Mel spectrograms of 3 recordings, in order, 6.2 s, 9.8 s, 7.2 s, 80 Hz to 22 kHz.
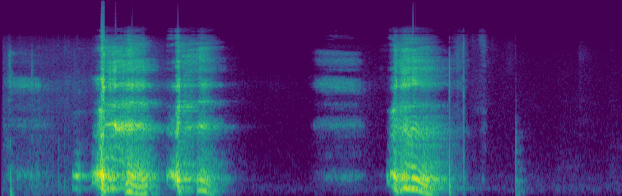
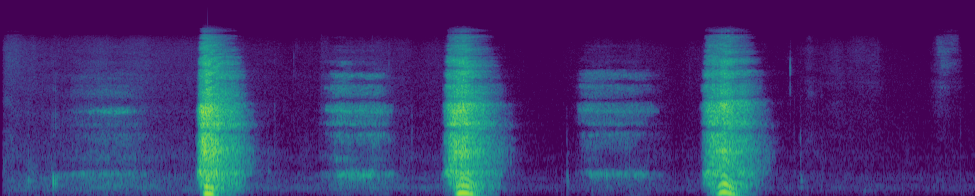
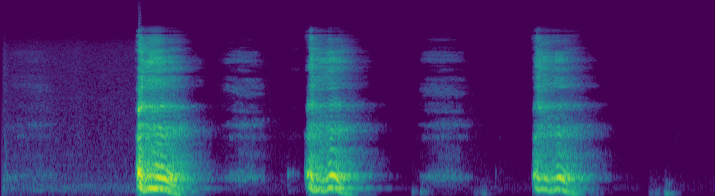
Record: {
  "cough_length": "6.2 s",
  "cough_amplitude": 32768,
  "cough_signal_mean_std_ratio": 0.37,
  "exhalation_length": "9.8 s",
  "exhalation_amplitude": 26623,
  "exhalation_signal_mean_std_ratio": 0.26,
  "three_cough_length": "7.2 s",
  "three_cough_amplitude": 32768,
  "three_cough_signal_mean_std_ratio": 0.31,
  "survey_phase": "beta (2021-08-13 to 2022-03-07)",
  "age": "45-64",
  "gender": "Male",
  "wearing_mask": "No",
  "symptom_none": true,
  "smoker_status": "Ex-smoker",
  "respiratory_condition_asthma": false,
  "respiratory_condition_other": false,
  "recruitment_source": "REACT",
  "submission_delay": "1 day",
  "covid_test_result": "Negative",
  "covid_test_method": "RT-qPCR"
}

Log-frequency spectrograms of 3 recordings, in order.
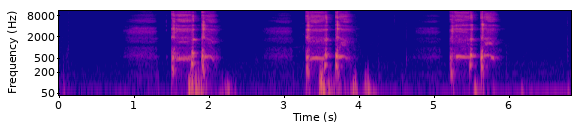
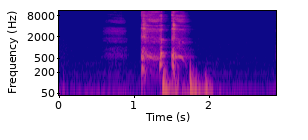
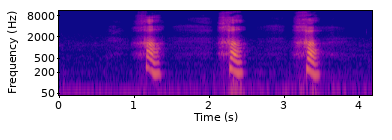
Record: {
  "three_cough_length": "6.8 s",
  "three_cough_amplitude": 5940,
  "three_cough_signal_mean_std_ratio": 0.39,
  "cough_length": "2.9 s",
  "cough_amplitude": 5722,
  "cough_signal_mean_std_ratio": 0.38,
  "exhalation_length": "4.2 s",
  "exhalation_amplitude": 9406,
  "exhalation_signal_mean_std_ratio": 0.3,
  "survey_phase": "beta (2021-08-13 to 2022-03-07)",
  "age": "45-64",
  "gender": "Female",
  "wearing_mask": "No",
  "symptom_cough_any": true,
  "symptom_runny_or_blocked_nose": true,
  "symptom_fatigue": true,
  "symptom_headache": true,
  "smoker_status": "Never smoked",
  "respiratory_condition_asthma": false,
  "respiratory_condition_other": false,
  "recruitment_source": "Test and Trace",
  "submission_delay": "2 days",
  "covid_test_result": "Positive",
  "covid_test_method": "RT-qPCR",
  "covid_ct_value": 22.0,
  "covid_ct_gene": "ORF1ab gene",
  "covid_ct_mean": 22.2,
  "covid_viral_load": "51000 copies/ml",
  "covid_viral_load_category": "Low viral load (10K-1M copies/ml)"
}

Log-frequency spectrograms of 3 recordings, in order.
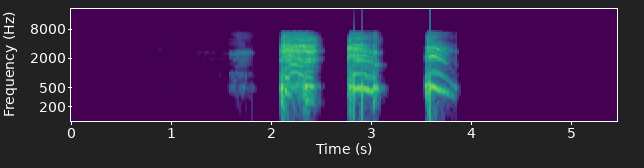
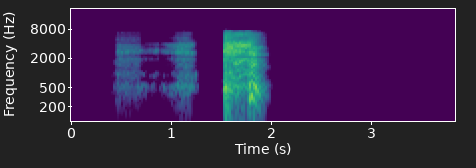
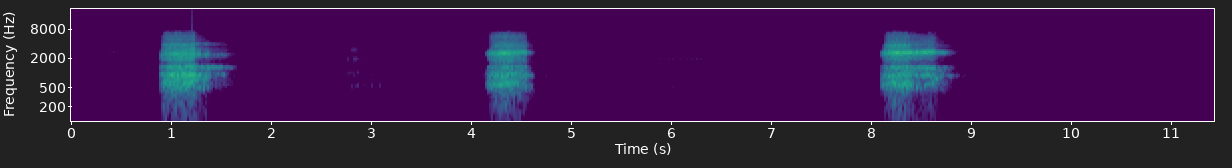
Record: {
  "three_cough_length": "5.5 s",
  "three_cough_amplitude": 29177,
  "three_cough_signal_mean_std_ratio": 0.33,
  "cough_length": "3.8 s",
  "cough_amplitude": 30421,
  "cough_signal_mean_std_ratio": 0.27,
  "exhalation_length": "11.4 s",
  "exhalation_amplitude": 9190,
  "exhalation_signal_mean_std_ratio": 0.28,
  "survey_phase": "beta (2021-08-13 to 2022-03-07)",
  "age": "18-44",
  "gender": "Male",
  "wearing_mask": "No",
  "symptom_cough_any": true,
  "symptom_fatigue": true,
  "smoker_status": "Current smoker (e-cigarettes or vapes only)",
  "respiratory_condition_asthma": true,
  "respiratory_condition_other": false,
  "recruitment_source": "Test and Trace",
  "submission_delay": "3 days",
  "covid_test_result": "Positive",
  "covid_test_method": "LFT"
}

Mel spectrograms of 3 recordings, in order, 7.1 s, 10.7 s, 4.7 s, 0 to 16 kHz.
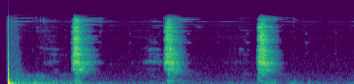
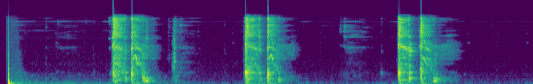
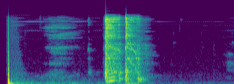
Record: {
  "exhalation_length": "7.1 s",
  "exhalation_amplitude": 32768,
  "exhalation_signal_mean_std_ratio": 0.23,
  "three_cough_length": "10.7 s",
  "three_cough_amplitude": 32768,
  "three_cough_signal_mean_std_ratio": 0.28,
  "cough_length": "4.7 s",
  "cough_amplitude": 32768,
  "cough_signal_mean_std_ratio": 0.27,
  "survey_phase": "beta (2021-08-13 to 2022-03-07)",
  "age": "45-64",
  "gender": "Male",
  "wearing_mask": "No",
  "symptom_fatigue": true,
  "symptom_headache": true,
  "symptom_onset": "9 days",
  "smoker_status": "Never smoked",
  "respiratory_condition_asthma": false,
  "respiratory_condition_other": false,
  "recruitment_source": "REACT",
  "submission_delay": "2 days",
  "covid_test_result": "Negative",
  "covid_test_method": "RT-qPCR",
  "influenza_a_test_result": "Negative",
  "influenza_b_test_result": "Negative"
}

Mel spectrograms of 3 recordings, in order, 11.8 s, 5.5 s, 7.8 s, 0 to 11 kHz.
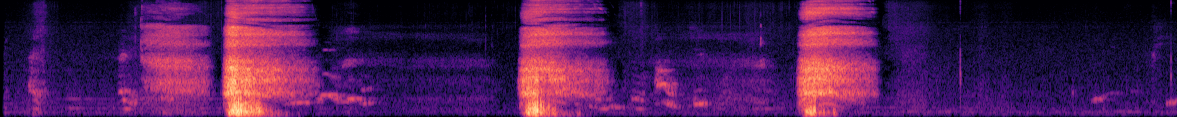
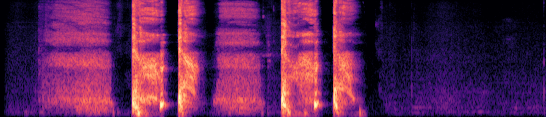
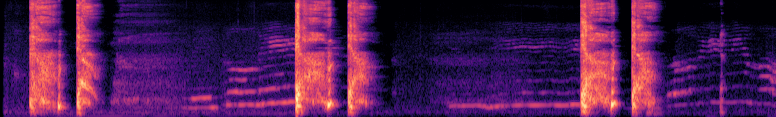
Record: {
  "exhalation_length": "11.8 s",
  "exhalation_amplitude": 27885,
  "exhalation_signal_mean_std_ratio": 0.27,
  "cough_length": "5.5 s",
  "cough_amplitude": 32768,
  "cough_signal_mean_std_ratio": 0.3,
  "three_cough_length": "7.8 s",
  "three_cough_amplitude": 32767,
  "three_cough_signal_mean_std_ratio": 0.3,
  "survey_phase": "beta (2021-08-13 to 2022-03-07)",
  "age": "18-44",
  "gender": "Female",
  "wearing_mask": "No",
  "symptom_cough_any": true,
  "symptom_shortness_of_breath": true,
  "symptom_headache": true,
  "smoker_status": "Ex-smoker",
  "respiratory_condition_asthma": true,
  "respiratory_condition_other": false,
  "recruitment_source": "Test and Trace",
  "submission_delay": "1 day",
  "covid_test_result": "Positive",
  "covid_test_method": "LFT"
}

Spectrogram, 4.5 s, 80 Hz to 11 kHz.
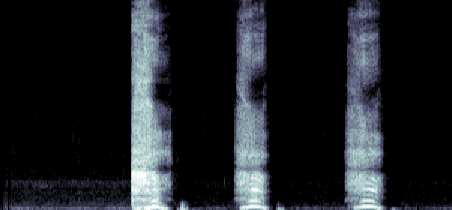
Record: {
  "exhalation_length": "4.5 s",
  "exhalation_amplitude": 28481,
  "exhalation_signal_mean_std_ratio": 0.35,
  "survey_phase": "beta (2021-08-13 to 2022-03-07)",
  "age": "18-44",
  "gender": "Female",
  "wearing_mask": "No",
  "symptom_none": true,
  "smoker_status": "Never smoked",
  "respiratory_condition_asthma": false,
  "respiratory_condition_other": false,
  "recruitment_source": "REACT",
  "submission_delay": "0 days",
  "covid_test_result": "Negative",
  "covid_test_method": "RT-qPCR",
  "influenza_a_test_result": "Negative",
  "influenza_b_test_result": "Negative"
}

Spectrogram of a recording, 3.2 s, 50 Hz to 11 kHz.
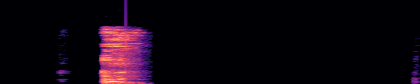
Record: {
  "cough_length": "3.2 s",
  "cough_amplitude": 22552,
  "cough_signal_mean_std_ratio": 0.21,
  "survey_phase": "beta (2021-08-13 to 2022-03-07)",
  "age": "65+",
  "gender": "Female",
  "wearing_mask": "No",
  "symptom_none": true,
  "smoker_status": "Never smoked",
  "respiratory_condition_asthma": false,
  "respiratory_condition_other": false,
  "recruitment_source": "REACT",
  "submission_delay": "1 day",
  "covid_test_result": "Negative",
  "covid_test_method": "RT-qPCR",
  "influenza_a_test_result": "Negative",
  "influenza_b_test_result": "Negative"
}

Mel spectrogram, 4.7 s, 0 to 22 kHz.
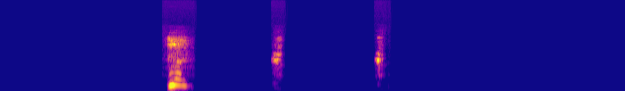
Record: {
  "exhalation_length": "4.7 s",
  "exhalation_amplitude": 13680,
  "exhalation_signal_mean_std_ratio": 0.11,
  "survey_phase": "beta (2021-08-13 to 2022-03-07)",
  "age": "45-64",
  "gender": "Female",
  "wearing_mask": "No",
  "symptom_none": true,
  "smoker_status": "Ex-smoker",
  "respiratory_condition_asthma": false,
  "respiratory_condition_other": false,
  "recruitment_source": "REACT",
  "submission_delay": "1 day",
  "covid_test_result": "Negative",
  "covid_test_method": "RT-qPCR",
  "influenza_a_test_result": "Negative",
  "influenza_b_test_result": "Negative"
}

